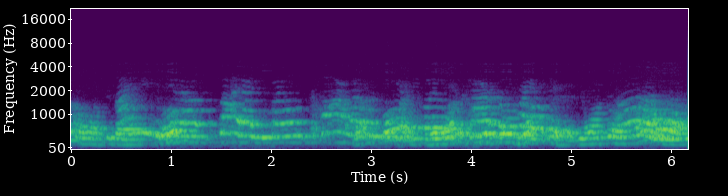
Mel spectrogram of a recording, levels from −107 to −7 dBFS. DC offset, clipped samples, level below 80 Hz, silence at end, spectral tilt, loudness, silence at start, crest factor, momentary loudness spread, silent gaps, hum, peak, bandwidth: under 0.1%; under 0.1%; under -90 dBFS; 0 s; -11 dB/octave; -34 LUFS; 0 s; 16 dB; 10 LU; none; none; -16 dBFS; 2.1 kHz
